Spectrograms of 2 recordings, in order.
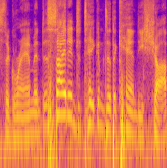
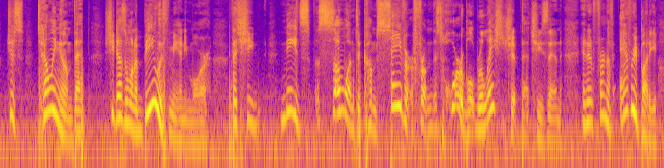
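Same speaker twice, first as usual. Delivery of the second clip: ordinary talk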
